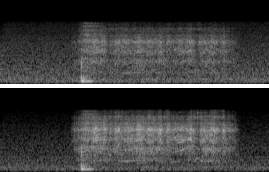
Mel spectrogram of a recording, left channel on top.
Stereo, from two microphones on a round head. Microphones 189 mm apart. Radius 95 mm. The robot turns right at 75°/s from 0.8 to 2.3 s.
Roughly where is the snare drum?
Centre.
